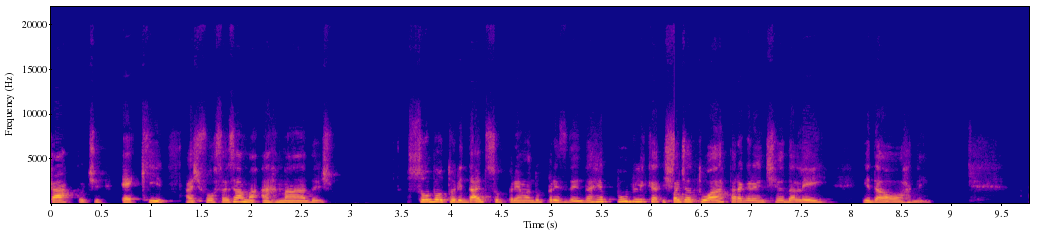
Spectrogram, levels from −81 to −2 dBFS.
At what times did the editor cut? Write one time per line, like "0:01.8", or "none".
0:06.2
